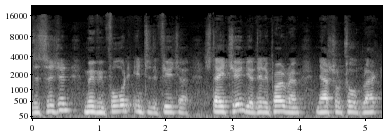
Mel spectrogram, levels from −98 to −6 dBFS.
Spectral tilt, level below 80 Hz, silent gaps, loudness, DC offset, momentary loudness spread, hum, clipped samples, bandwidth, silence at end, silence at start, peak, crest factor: -7.5 dB/octave; -52 dBFS; none; -24 LUFS; under 0.1%; 8 LU; none; under 0.1%; 12 kHz; 0 s; 0 s; -8 dBFS; 16 dB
